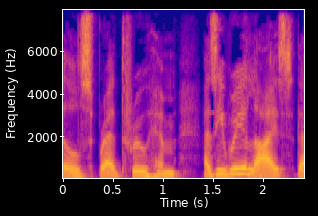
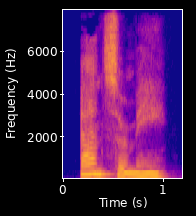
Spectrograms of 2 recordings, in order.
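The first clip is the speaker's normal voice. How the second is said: whispered, hushed; 3 semitones lower than usual. A woman speaks to a man who may be leaving, whispering. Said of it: "she whispered".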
